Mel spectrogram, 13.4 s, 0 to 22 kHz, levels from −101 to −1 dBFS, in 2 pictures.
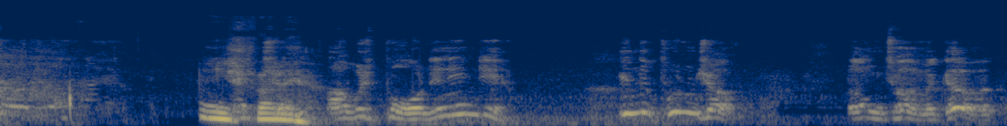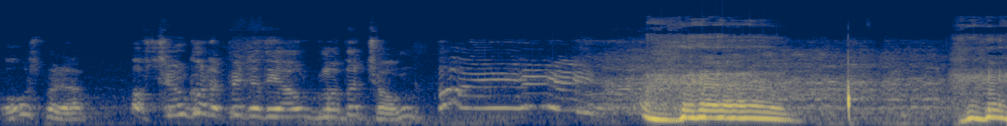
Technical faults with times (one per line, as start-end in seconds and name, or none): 0.13-13.43 clock slip clicks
